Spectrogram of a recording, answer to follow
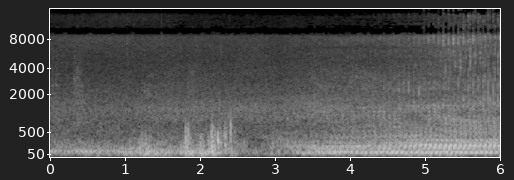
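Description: Audi R8 sports car engine running as the car pulls slowly out to the junction, its low rumble growing louder over the last three seconds.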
